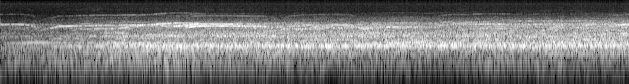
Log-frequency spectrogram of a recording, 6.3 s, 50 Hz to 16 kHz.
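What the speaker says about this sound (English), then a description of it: "Great cheer went up as Leeds were caught offside." Rugby league stadium crowd at Halifax Blue Sox versus Leeds Rhinos in 2001 swelling into a sustained roar of cheering and whistles after Leeds are caught offside, loud and continuous from a large distant crowd.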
